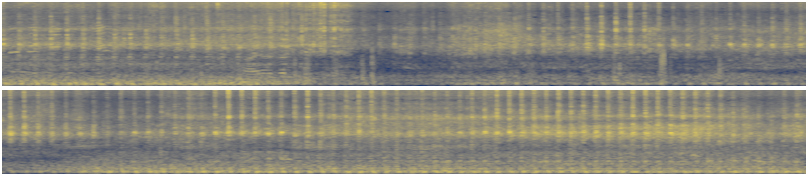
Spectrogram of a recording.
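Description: A tractor engine chugs loudly nearby.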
